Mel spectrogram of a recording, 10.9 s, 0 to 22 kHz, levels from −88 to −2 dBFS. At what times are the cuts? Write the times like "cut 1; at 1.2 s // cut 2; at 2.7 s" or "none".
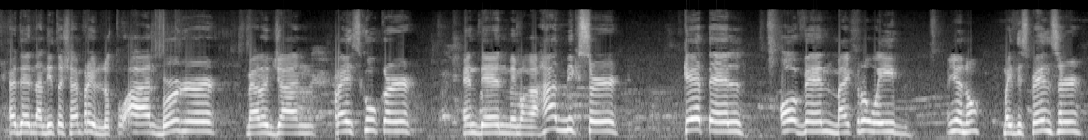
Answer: none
